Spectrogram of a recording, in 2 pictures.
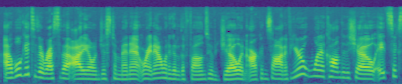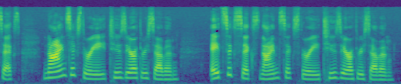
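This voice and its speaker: A woman's voice: medium pitch, brisk, fairly bright tone, smooth, dry recording, clean studio sound. A woman hosting a talk radio show, talking in a folksy, heated and emphatic way.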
